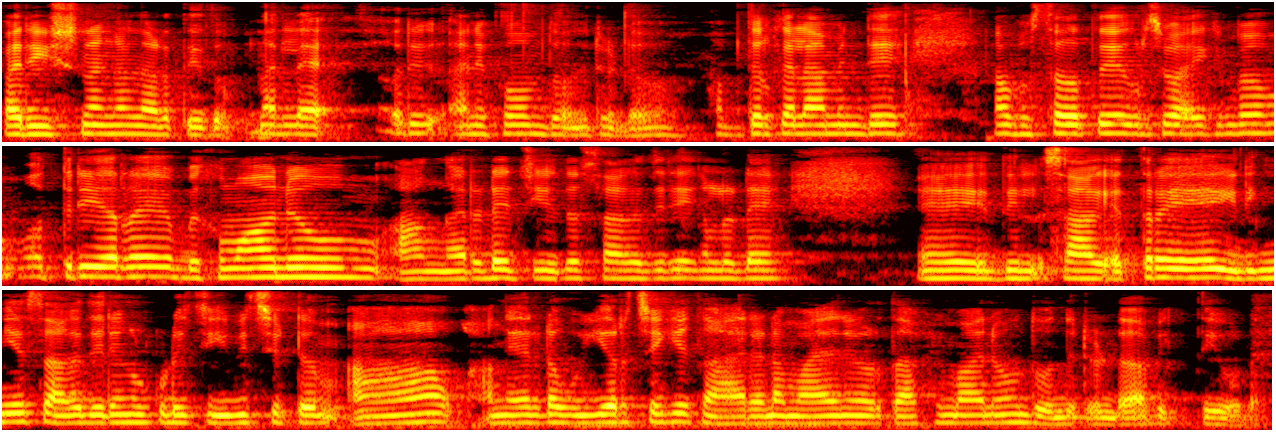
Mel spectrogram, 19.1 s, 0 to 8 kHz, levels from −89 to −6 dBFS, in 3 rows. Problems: none marked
